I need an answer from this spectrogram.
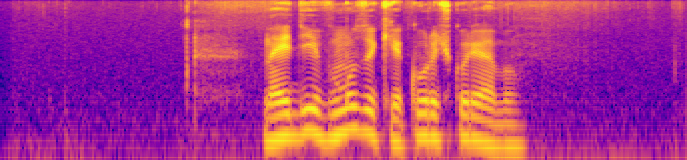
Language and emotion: Russian, neutral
